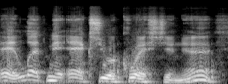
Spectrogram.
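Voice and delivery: New Jersey local's accent. Imitating guys who say axe for ask, in a new jersey accent. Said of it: "It's usually guys from Jersey".

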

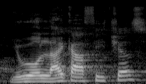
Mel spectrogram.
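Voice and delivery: poor put-on German accent. Mocking a technologist presenting at a trade show, in a bad German accent. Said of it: "never let a German technologists give a presentation".

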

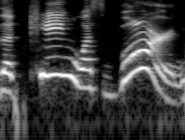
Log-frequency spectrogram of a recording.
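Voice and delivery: very happy, joyful, celebratory, drawn-out "born". Demonstrating a line for others to repeat, very happy. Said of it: "we have to say it in a very happy way".

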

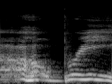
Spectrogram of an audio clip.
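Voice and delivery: high, pained gasping, catching breath. Waking sore after an exciting night, he sits up and speaks to Bree, gasping. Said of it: "he gasped".

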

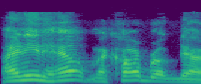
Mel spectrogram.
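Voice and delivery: play-acted high-pitched yell. Retelling how a woman in a movie starts yelling: imitating someone yelling. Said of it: "she just starts yelling".

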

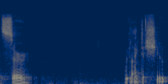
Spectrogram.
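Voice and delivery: soft, breathy whisper under the breath. Retelling how a veterans group member answered him: imitating a whisper. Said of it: "kind of whispered and said".

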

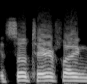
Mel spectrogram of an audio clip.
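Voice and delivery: high, cracking voice breaking mid-phrase. In a conversation, reacting with voice cracking. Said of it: "my voice cracked".

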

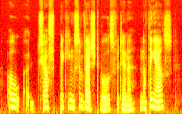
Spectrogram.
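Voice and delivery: bashful, slightly guarded. The hedgehog answers the mole's question, shyly and a little defensively. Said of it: "the hedgehog said shyly and a little defensively".

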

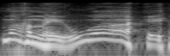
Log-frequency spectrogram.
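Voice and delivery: very high, poor-quality mummy voice. Mid-commentary, the speaker breaks off to do a bad mummy impression. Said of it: "That was a really bad mummy impression".

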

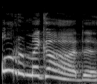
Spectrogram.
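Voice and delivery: high cartoon Italian accent. Redoing the plumber character's catchphrase, in a Mario voice. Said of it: "That was my best Mario voice".

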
